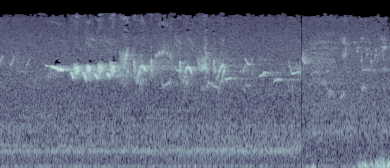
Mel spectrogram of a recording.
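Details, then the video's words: Common redstart delivering a high, rapid phrase of repeated notes dissolving into varied twitters, over a low steady hum and a muffled thump at the end. "Rehek zahradní zpěv, Common Redstart, Gartenrotschwanz"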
